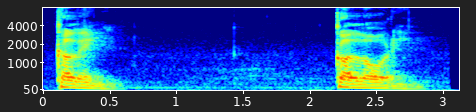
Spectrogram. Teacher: A lot of times in the Arabic dialect, you throw a vowel right in front of the L.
